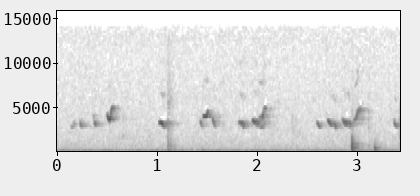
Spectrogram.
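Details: Five-day-old chicks recorded 23 July 2017 in Lunenburg, Massachusetts; short piercing peeps come in small bursts with pauses, some doubled, alongside occasional dull thumps.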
